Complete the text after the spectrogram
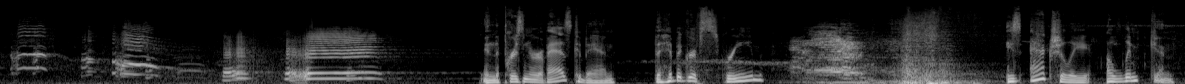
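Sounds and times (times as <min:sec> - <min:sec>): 
Brachiosaurus call made from slowed goose honks: 0:00.0 - 0:04.7
speech: 0:02.2 - 0:03.6, 0:04.8 - 0:08.8, 0:10.1 - 0:11.8.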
